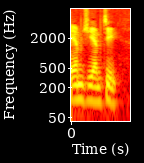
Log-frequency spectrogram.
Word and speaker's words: MGMT: The decisive smash winner for last week's episode was Electric Feel by MGMT, which apparently is pronounced management, but if you want to be called management, just you got to name your band management. I'm going to say MGMT.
